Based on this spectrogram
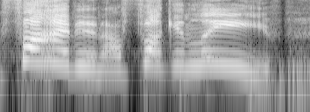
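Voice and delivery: loud falsetto huff; squawked mock outrage; mimicked storming-out friend. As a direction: shout it high, mocking her exit.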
